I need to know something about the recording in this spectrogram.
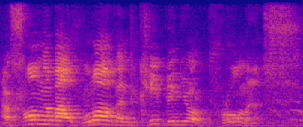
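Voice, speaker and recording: A man's voice: high voice, unhurried, sharp tone. A man acting in a stage musical as an old sailor, a sly but agreeable storyteller. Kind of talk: stage play acting, singing a sea shanty. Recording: echoey theatre, distant mic, music.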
